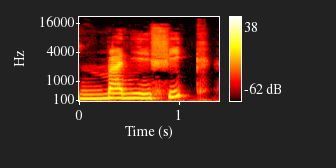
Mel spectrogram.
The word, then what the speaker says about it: magnifique: say in english sometimes magnifique the gn is nia it's not a g or an and it's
